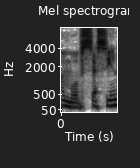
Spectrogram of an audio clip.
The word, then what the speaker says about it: Movsesian: And of course, I'm aided, as always, by my assistant, Sona Movsesian. Is that the correct pronunciation? – It is. Yeah, it's good.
